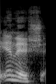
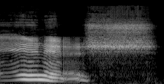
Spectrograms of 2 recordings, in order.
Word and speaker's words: Innis: But anyway, it's spelt Innis. People say Innish, and if you say Innis, they get very, very snooty about it. Oh, don't you know? It's pronounced Innish.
